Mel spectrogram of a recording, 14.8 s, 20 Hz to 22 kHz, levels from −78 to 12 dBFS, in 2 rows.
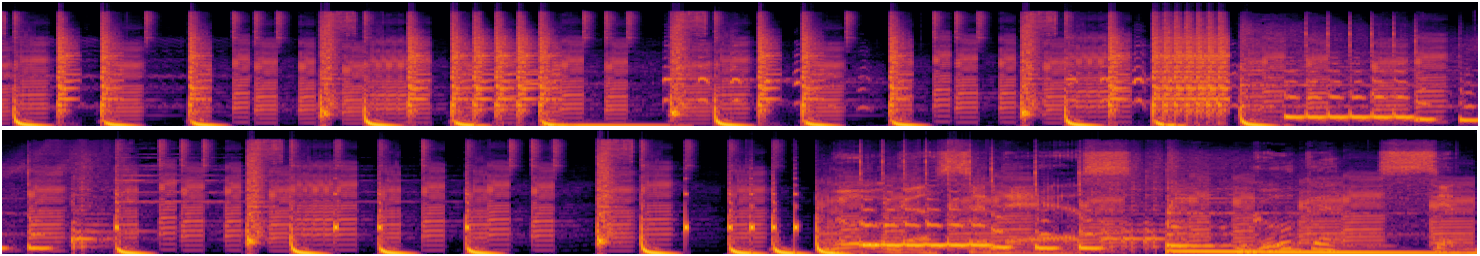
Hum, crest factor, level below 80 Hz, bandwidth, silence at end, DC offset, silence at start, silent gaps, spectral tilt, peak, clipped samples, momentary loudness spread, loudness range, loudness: none; 8 dB; -14 dBFS; 16.5 kHz; 0 s; under 0.1%; 0 s; none; -4 dB/octave; 0 dBFS; 0.7%; 8 LU; 3 LU; -9 LUFS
